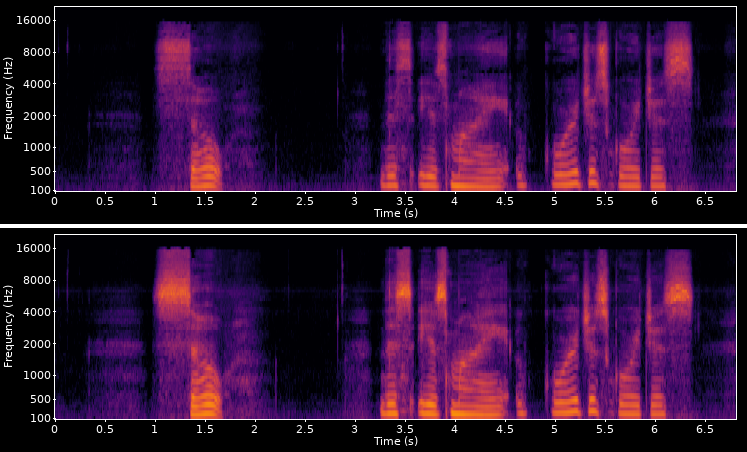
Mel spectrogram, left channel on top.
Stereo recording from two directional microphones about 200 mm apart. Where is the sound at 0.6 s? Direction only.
35° right (ahead or behind).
